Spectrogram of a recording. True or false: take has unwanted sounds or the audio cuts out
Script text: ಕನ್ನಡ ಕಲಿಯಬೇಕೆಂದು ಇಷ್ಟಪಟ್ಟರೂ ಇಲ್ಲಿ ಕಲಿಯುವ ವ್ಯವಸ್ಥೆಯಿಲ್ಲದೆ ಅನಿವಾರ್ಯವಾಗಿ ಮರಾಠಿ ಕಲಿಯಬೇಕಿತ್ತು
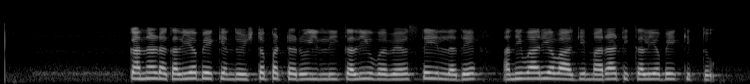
false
